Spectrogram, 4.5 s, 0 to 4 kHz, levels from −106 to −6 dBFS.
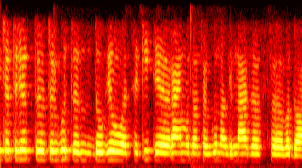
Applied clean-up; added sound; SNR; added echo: none; none; none; none.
